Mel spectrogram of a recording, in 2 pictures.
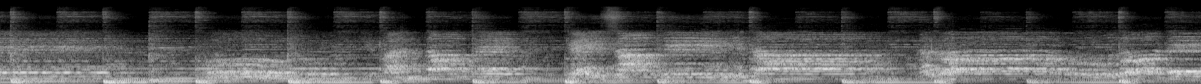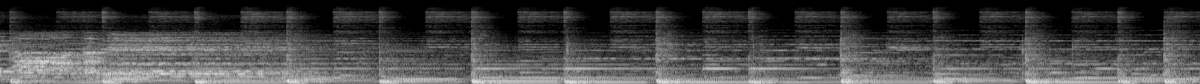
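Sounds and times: mixed choir singing a hymn: 0:00.0 - 0:15.8
low accompaniment: 0:00.0 - 0:24.0.

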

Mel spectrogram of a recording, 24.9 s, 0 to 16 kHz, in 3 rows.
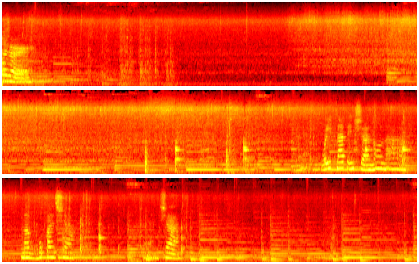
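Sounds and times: loud steady sizzle: 0:00.0 - 0:24.9
spatula stirring in a wok: 0:10.8 - 0:21.0
spatula knocking on pan: 0:11.1 - 0:13.7, 0:14.4 - 0:16.7, 0:17.7 - 0:19.6.

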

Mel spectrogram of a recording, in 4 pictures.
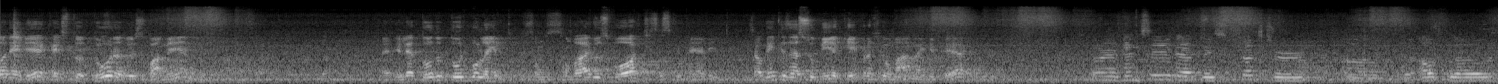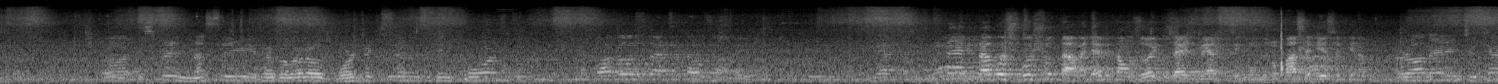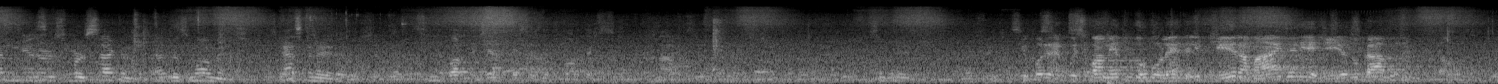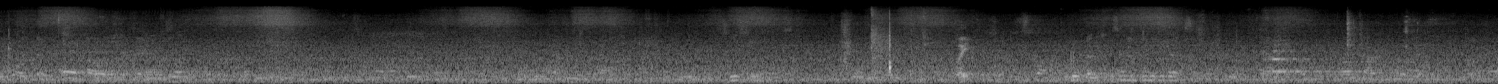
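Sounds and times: people talking: 0:00.0 - 0:10.1, 0:10.8 - 0:15.2, 0:15.8 - 0:59.9.

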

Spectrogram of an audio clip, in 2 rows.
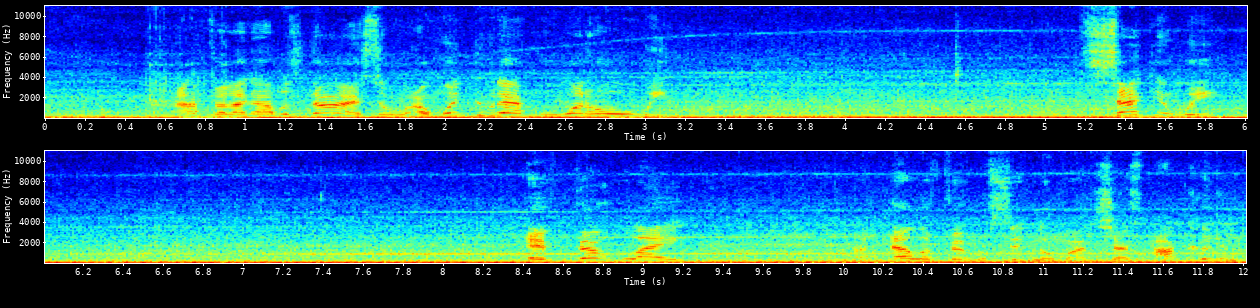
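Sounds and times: diesel engine drone: 0:00.0 - 0:12.0.

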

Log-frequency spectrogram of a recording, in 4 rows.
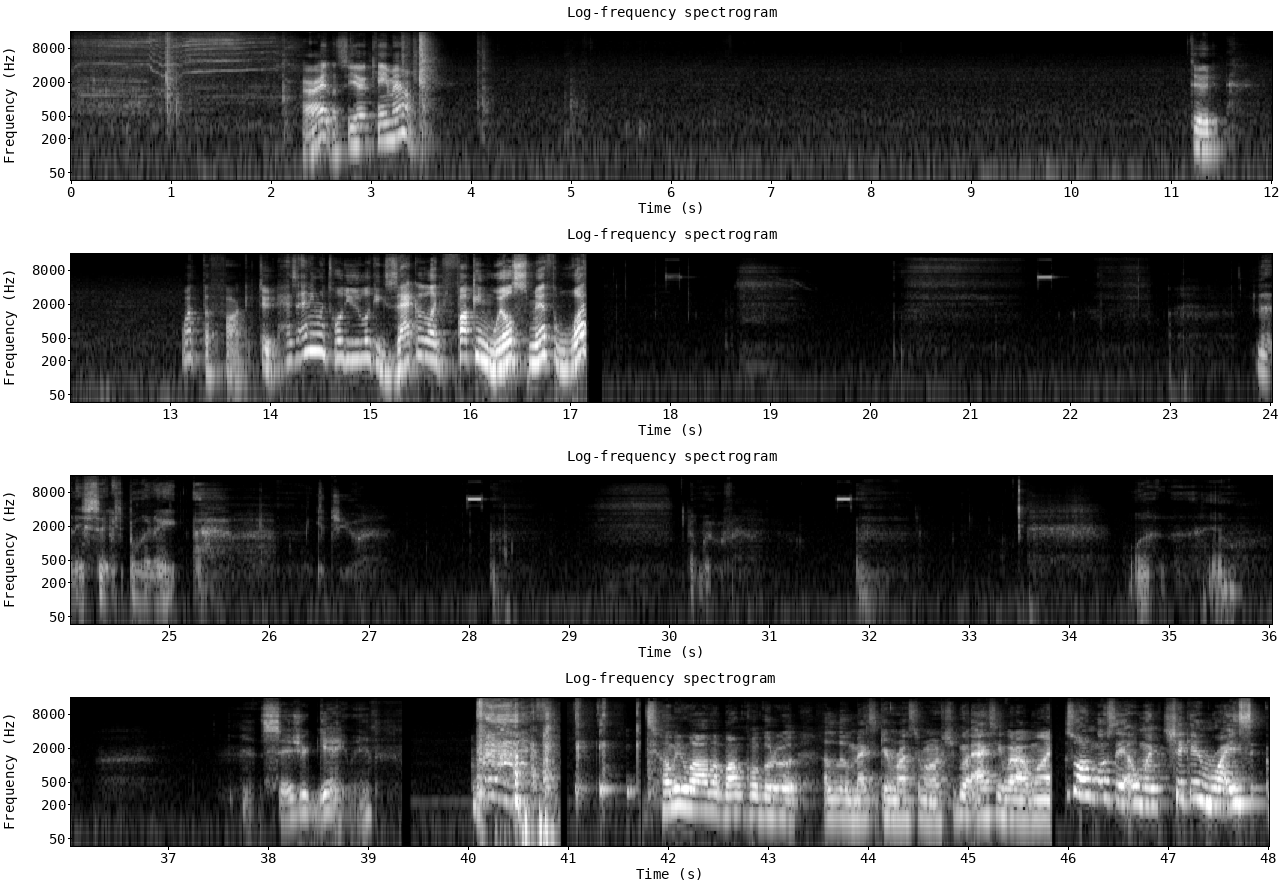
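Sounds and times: instant camera motor whirring: 0:00.0 - 0:02.3
thermometer beep: 0:18.0 - 0:18.3, 0:21.7 - 0:21.9, 0:28.0 - 0:28.2, 0:31.7 - 0:31.9.

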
